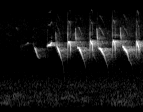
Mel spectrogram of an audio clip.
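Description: A Marsh tit sings a fast run of about eight high, clear notes, each slurring downward, roughly six per second, over a faint low rumble.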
